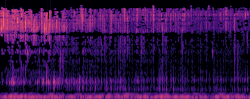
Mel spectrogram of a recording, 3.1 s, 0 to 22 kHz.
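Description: Gozas Are Red beer, 5.6% alcohol, pours steadily from a 16-ounce can into a glass, a continuous gurgle and splash with a low rumbling undertone, lasting a few seconds without any voices.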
